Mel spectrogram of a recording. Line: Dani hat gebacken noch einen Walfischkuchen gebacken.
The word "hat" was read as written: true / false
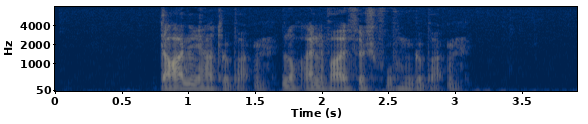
true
